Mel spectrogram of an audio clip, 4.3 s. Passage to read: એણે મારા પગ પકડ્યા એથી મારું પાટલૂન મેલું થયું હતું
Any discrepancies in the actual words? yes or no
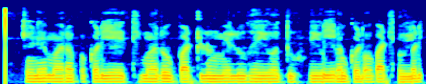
yes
